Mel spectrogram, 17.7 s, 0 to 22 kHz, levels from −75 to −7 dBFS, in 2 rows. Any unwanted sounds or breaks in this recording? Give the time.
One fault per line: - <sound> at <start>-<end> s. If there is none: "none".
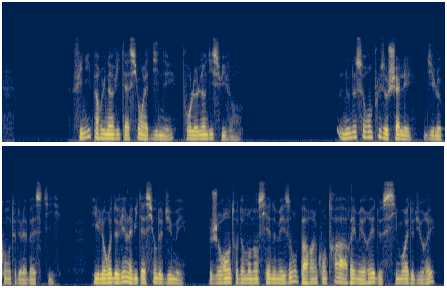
none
